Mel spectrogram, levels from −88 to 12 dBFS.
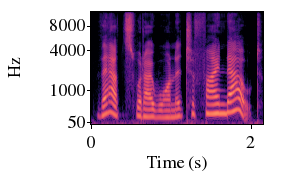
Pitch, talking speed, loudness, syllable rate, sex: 220 Hz, 195 wpm, -17 LUFS, 4.0 syllables/s, female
